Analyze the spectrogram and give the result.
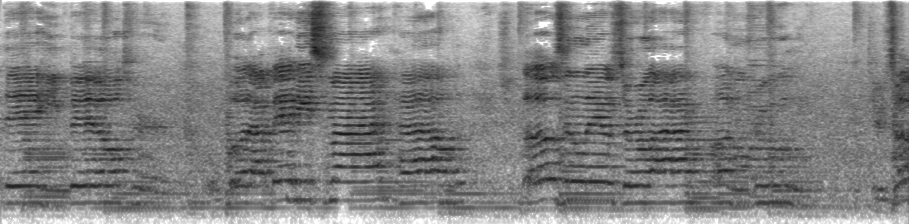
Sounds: independent music, music

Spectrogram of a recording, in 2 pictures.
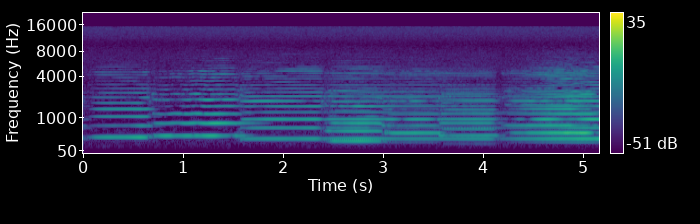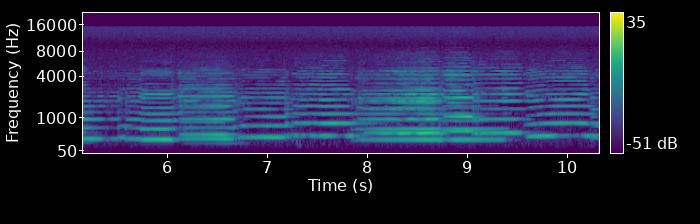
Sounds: fiddle, music, musical instrument

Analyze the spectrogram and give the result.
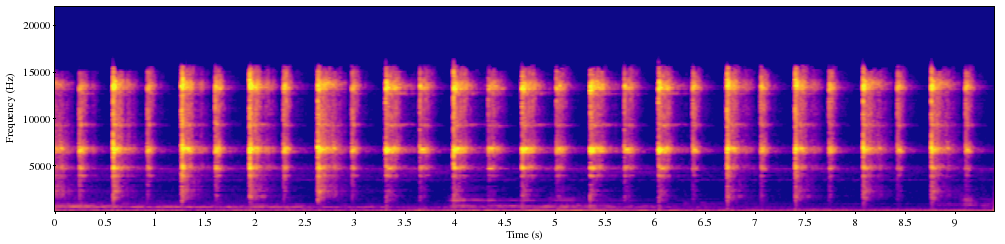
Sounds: percussion, music

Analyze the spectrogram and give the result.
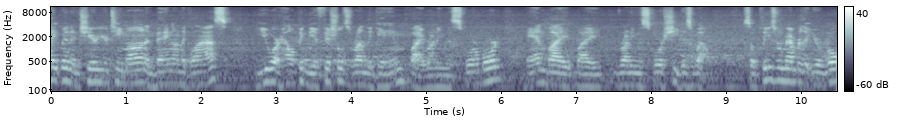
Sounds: speech

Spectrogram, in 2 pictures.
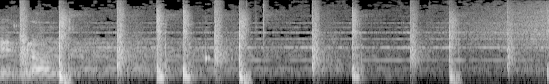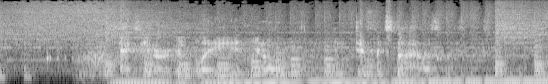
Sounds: music

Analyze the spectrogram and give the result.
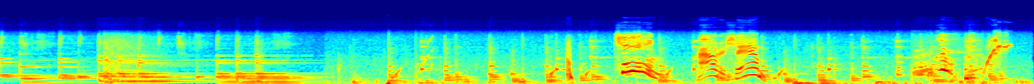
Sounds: music, speech

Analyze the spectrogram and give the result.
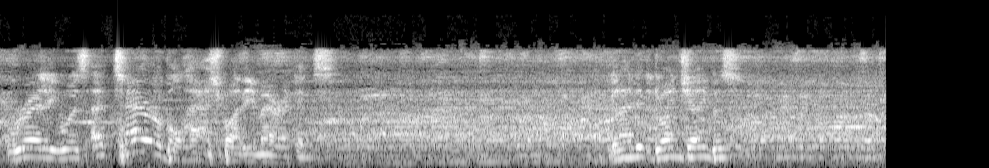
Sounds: speech

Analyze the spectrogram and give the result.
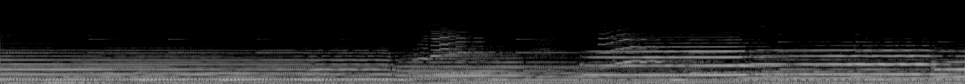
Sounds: brass instrument, trombone

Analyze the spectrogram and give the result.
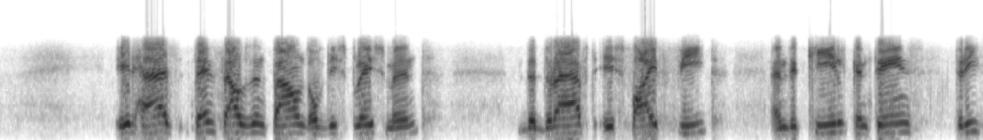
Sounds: speech

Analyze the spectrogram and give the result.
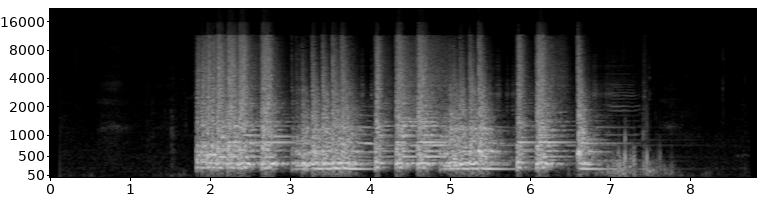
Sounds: musical instrument, drum, music, bass drum, drum kit

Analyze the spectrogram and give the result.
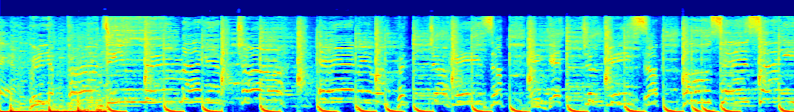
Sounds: pop music, music of asia, music

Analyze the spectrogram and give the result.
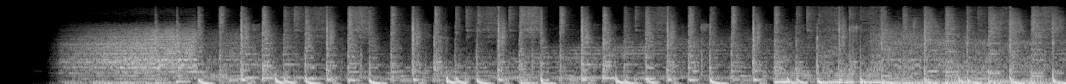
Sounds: drum and bass

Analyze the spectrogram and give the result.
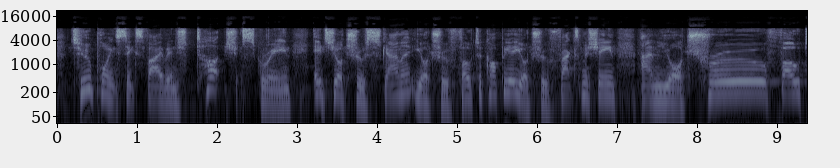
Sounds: speech

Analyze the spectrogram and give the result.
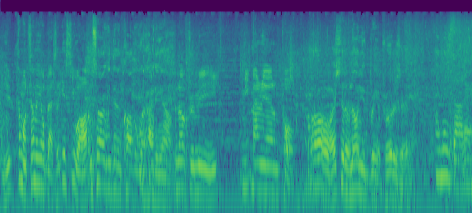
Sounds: music, speech

